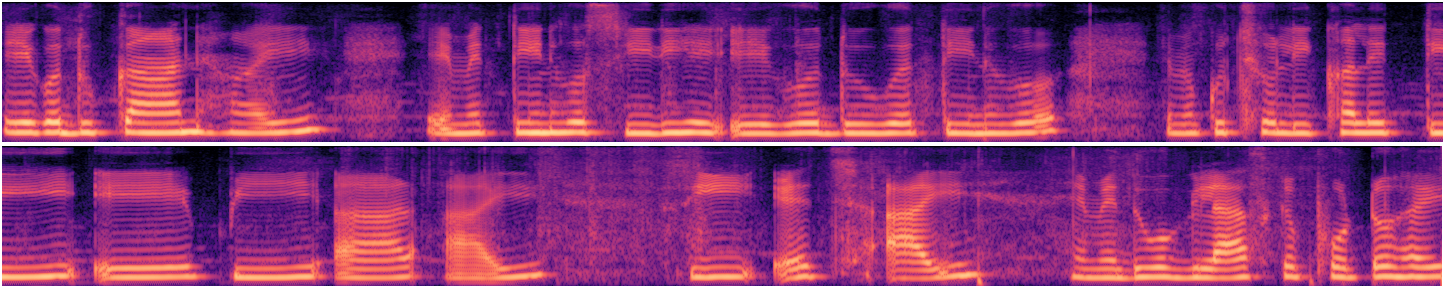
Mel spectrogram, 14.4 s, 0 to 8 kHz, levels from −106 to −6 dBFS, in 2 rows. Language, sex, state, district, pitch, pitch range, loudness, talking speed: Bajjika, female, Bihar, Vaishali, 205 Hz, 195-215 Hz, -24 LUFS, 120 wpm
